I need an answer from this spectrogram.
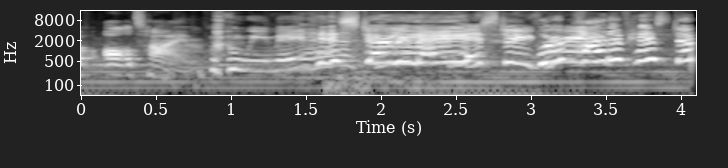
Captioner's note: laughs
